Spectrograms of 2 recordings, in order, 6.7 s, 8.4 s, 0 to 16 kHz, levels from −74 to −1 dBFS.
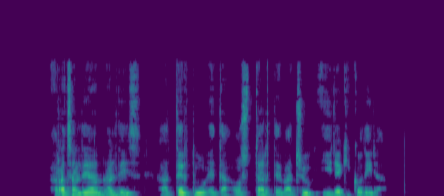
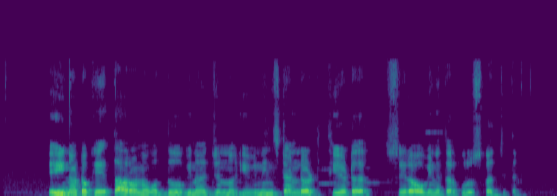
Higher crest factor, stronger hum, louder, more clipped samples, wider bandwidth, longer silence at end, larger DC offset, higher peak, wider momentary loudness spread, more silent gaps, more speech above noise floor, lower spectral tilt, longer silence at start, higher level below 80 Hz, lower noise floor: about the same, 20 dB vs 20 dB; neither; second, -29 LUFS vs -25 LUFS; neither; about the same, 11.5 kHz vs 11.5 kHz; first, 0.9 s vs 0.6 s; neither; second, -10 dBFS vs -6 dBFS; about the same, 11 LU vs 11 LU; neither; first, 50 dB vs 38 dB; second, -5 dB/octave vs -6.5 dB/octave; about the same, 0.75 s vs 0.75 s; second, -78 dBFS vs -66 dBFS; first, -79 dBFS vs -62 dBFS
